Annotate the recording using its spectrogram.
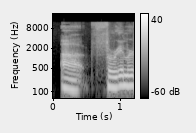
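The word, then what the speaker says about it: Für immer: artist is Mark Forster, and the song is For Immer Forever. Did I pronounce that correctly?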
